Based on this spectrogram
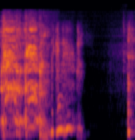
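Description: Choking coughs from someone who tried to breathe and swallow at the same time: about a second of voiced, spluttering coughs, a brief silence, then one short final cough.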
